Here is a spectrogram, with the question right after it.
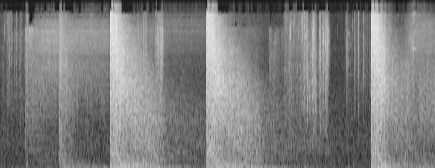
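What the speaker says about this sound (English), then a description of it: "Blind fire coming in from Olofmeister with that AWP at A-Long Hut" AWP sniper rifle shots in a Counter-Strike match at IEM Katowice, fired at A-Long, heard as several loud, sharp cracks with long echoing tails, spaced irregularly with quieter mechanical clatter between them.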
